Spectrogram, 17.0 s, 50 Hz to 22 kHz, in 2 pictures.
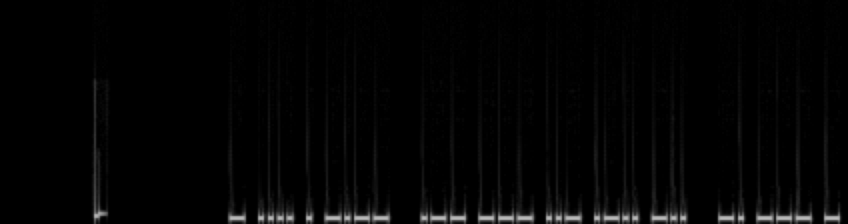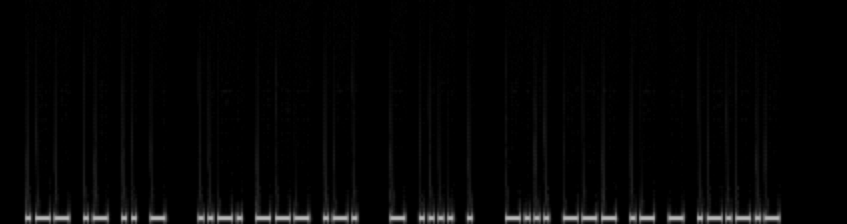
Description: Morse code, heard as a keyed tone, about 25 wpm, 700 Hz. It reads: THEY WOULD NOT WAIT FOR THE BOAT.
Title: Sentences from Top 1000 Words - Review Part 3 - 25wpm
